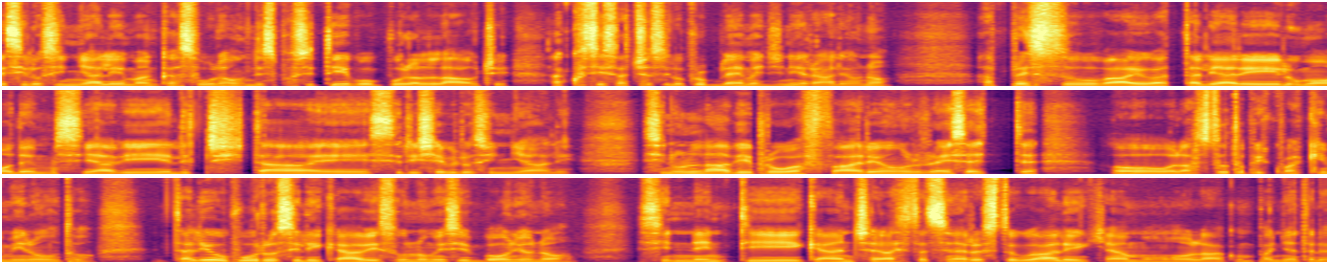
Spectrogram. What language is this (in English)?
Sicilian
